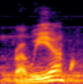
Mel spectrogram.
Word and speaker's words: Rawiya: Rawiya? I hate that name. Thanks for your help just now. I'm Rawiya. Rawiya? So kind of like Maria, but with like an ooh lisp.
